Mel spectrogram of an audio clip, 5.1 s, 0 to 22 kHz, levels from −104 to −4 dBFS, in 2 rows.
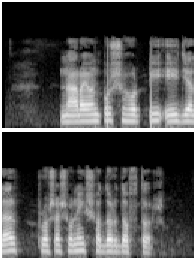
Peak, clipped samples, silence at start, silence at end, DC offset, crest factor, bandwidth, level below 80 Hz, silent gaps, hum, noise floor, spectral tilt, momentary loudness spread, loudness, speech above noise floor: -2 dBFS; under 0.1%; 0.75 s; 0.45 s; under 0.1%; 18 dB; 8 kHz; -54 dBFS; none; none; -61 dBFS; -6 dB/octave; 11 LU; -20 LUFS; 42 dB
